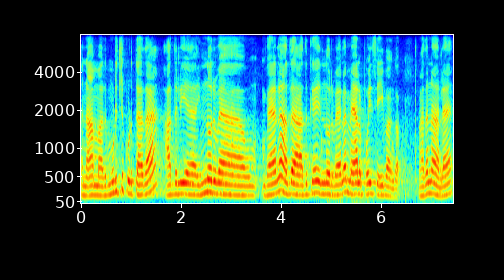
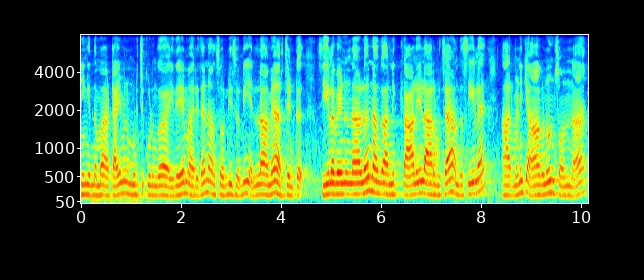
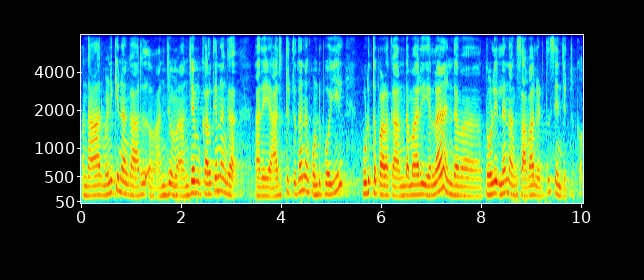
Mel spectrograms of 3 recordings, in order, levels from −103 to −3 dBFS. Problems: none marked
